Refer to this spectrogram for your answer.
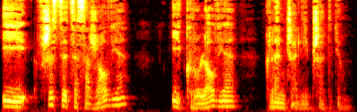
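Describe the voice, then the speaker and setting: A man reading a fairy tale aloud with slow, expressive storytelling. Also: sits low, breathy edge.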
